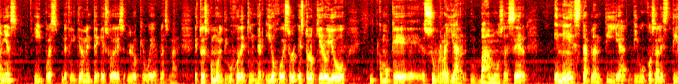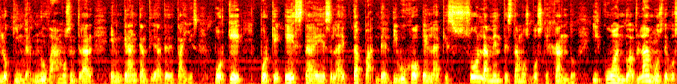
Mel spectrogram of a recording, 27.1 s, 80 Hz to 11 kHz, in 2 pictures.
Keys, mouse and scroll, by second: 3.0-5.4 drag, 5.7 click, 6.6 click, 7.1 click, 8.9-10.4 drag, 11.6-14.2 drag, 14.2-16.0 drag, 16.1-21.0 drag, 24.1 click, 26.6 click.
